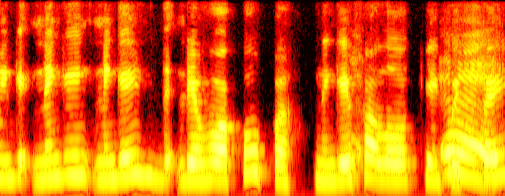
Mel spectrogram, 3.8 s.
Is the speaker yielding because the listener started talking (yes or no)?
yes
